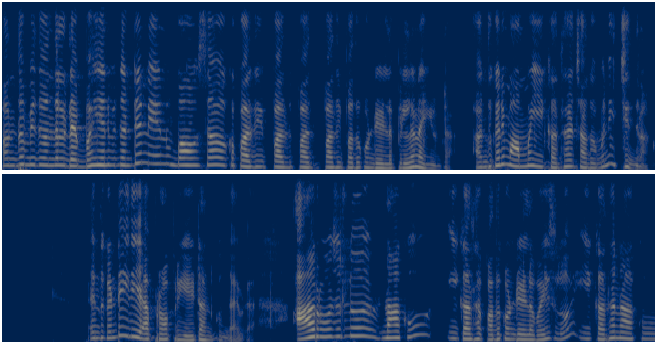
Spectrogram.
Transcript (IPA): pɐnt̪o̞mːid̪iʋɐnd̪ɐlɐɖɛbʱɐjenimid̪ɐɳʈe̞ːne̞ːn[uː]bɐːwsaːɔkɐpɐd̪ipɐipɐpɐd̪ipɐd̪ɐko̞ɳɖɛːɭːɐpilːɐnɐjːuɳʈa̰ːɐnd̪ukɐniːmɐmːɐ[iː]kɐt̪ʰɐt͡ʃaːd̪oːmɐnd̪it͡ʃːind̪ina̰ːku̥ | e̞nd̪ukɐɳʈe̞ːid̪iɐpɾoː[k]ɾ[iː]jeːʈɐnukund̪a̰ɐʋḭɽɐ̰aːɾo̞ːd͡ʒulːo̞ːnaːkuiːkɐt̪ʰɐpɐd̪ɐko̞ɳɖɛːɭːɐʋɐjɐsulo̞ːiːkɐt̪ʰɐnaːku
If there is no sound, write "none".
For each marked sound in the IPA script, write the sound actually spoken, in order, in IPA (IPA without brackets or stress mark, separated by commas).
u, iː, p, i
